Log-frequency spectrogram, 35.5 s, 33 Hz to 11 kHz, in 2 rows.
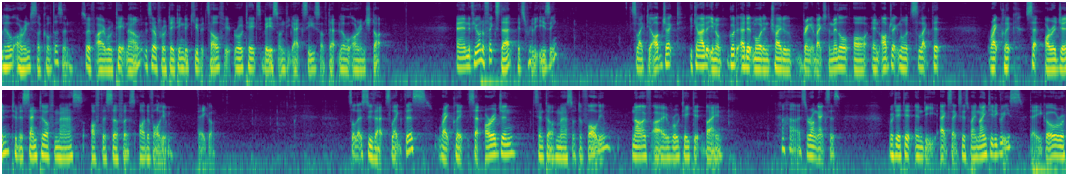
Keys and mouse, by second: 1.0 r, 3.3 r, 9.0-9.6 shift+middle drag, 11.7 Tab, 12.8 g, 13.7 Escape, 15.0 Tab, 15.1 click, 15.5-20.0 right drag, 21.1-21.5 typing, 21.9 shift+drag, 22.8 shift+middle drag, 24.9-26.9 right drag, 28.5 r, 30.7 Escape, 31.4 ctrl+z, 32.5 r, 35.3 r.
